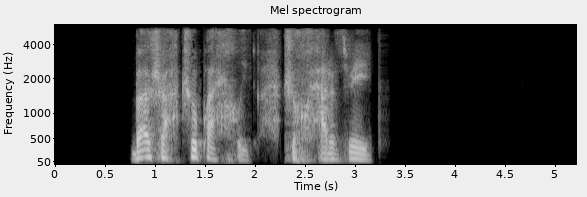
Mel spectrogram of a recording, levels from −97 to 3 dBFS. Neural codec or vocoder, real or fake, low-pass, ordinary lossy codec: codec, 16 kHz, 1.1 kbps, Voila-Tokenizer; fake; 5.4 kHz; AAC, 24 kbps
